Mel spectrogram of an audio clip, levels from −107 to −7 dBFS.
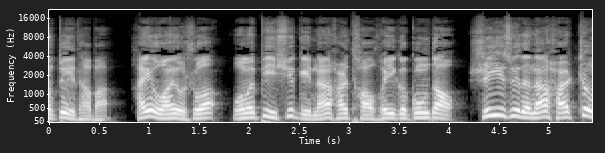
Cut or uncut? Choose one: cut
